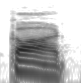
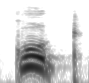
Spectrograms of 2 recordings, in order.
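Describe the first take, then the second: First: The vowel is an open 'uh' sound. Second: The vowel is a rounded 'oo' sound. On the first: The speaker calls it right. "C U T কী হবে? কাট।" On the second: The speaker calls it wrong. "না"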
